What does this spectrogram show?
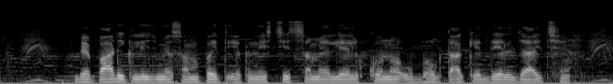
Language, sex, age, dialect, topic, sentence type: Maithili, male, 18-24, Bajjika, banking, statement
